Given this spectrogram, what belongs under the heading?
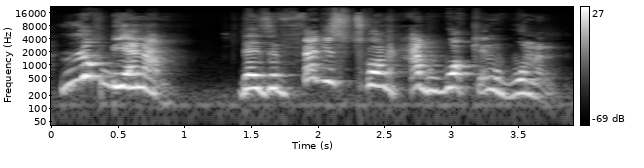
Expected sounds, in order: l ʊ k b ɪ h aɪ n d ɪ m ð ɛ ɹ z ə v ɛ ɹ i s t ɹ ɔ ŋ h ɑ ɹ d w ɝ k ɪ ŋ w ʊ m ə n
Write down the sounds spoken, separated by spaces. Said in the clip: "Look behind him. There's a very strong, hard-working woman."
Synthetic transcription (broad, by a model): l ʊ k b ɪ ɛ n ɪ m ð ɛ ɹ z ə v ɛ ɹ i s t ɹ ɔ ŋ h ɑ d w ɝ k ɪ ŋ w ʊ m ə n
